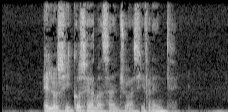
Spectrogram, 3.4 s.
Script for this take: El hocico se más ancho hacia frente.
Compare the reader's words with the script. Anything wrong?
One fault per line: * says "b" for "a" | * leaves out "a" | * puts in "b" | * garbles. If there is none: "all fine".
all fine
